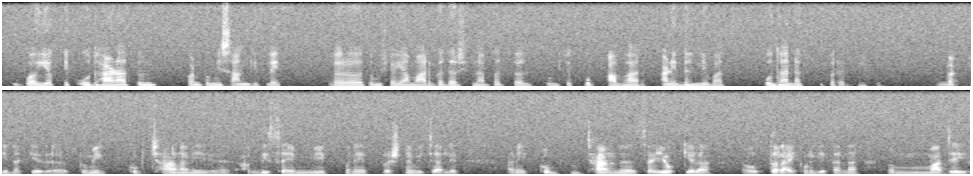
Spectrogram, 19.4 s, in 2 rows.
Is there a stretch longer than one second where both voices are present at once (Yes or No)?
No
